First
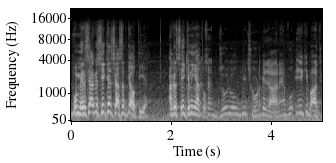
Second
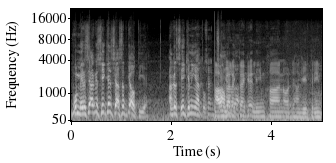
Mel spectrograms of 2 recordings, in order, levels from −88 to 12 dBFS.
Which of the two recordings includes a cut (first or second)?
second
